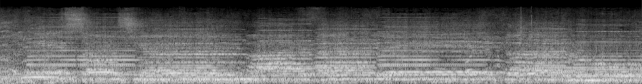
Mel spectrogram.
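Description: Amateur choir singing in harmony, several voices holding sustained notes and moving together from phrase to phrase.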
